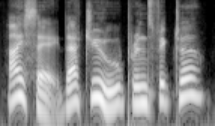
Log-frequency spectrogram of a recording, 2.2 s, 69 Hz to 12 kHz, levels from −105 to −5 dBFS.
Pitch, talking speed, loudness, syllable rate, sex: 185 Hz, 165 wpm, -16 LUFS, 4.3 syllables/s, female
